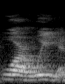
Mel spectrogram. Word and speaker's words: Huawei: And if you don't know how to pronounce, just say Huawei and say it faster and become Huawei.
